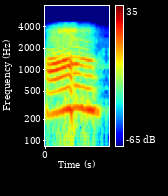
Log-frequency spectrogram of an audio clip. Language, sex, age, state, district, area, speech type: Odia, female, 45-60, Odisha, Angul, rural, conversation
